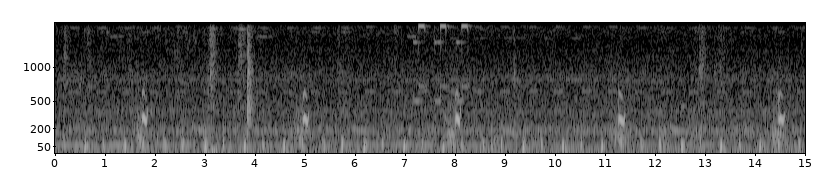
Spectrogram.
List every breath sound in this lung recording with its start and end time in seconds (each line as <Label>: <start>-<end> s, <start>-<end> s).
Inhalation: 1.50-2.09 s, 4.63-5.22 s, 7.72-8.22 s, 11.06-11.56 s, 14.27-14.76 s
Wheeze: 1.69-1.86 s, 4.93-5.11 s, 7.97-8.14 s, 11.24-11.40 s, 14.45-14.60 s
